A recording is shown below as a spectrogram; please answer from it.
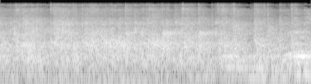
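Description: Audience applauding: a dense patter of many hands clapping, thinning out near the end.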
